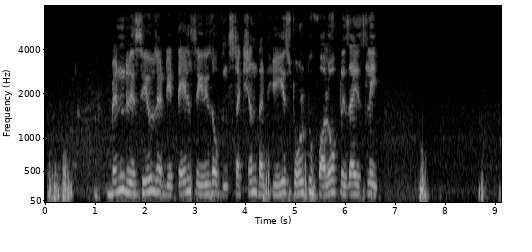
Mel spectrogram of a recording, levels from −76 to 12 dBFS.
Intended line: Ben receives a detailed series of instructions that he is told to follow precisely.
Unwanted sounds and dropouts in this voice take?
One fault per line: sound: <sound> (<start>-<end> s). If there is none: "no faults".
no faults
